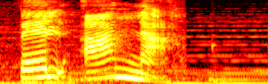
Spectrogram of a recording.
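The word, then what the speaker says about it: pelaná: Your Mom It says in 3 syllables Pel-A-Ná Despite the meaning of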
